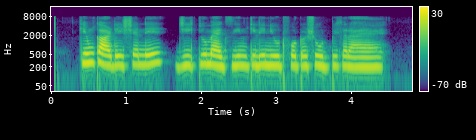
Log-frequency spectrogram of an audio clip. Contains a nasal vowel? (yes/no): no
